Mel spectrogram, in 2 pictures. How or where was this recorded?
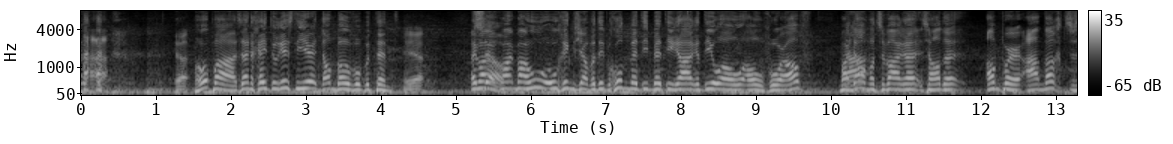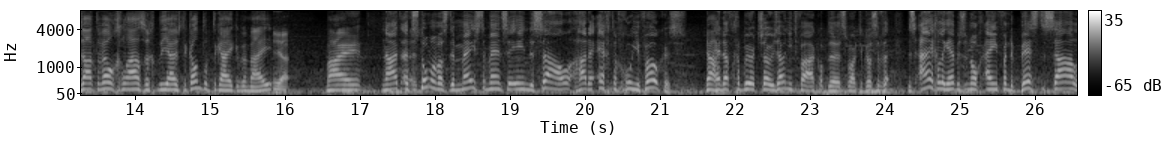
busy venue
